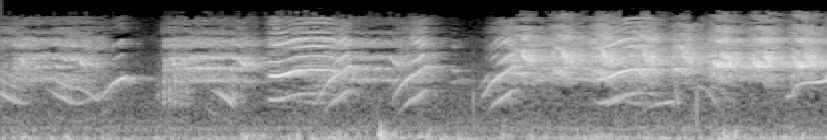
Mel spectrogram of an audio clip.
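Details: Talking ringneck parrot, a green parakeet, giving a run of sharp rising and falling squawky notes, harsh and high, several overlapping in quick succession with brief pauses between bursts.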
